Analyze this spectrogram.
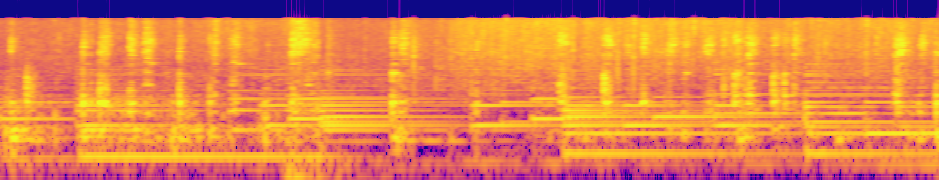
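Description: Lemongrass, shallots and spring onion sizzling in hot oil in a wok, stirred with a metal ladle that scrapes and clicks against the pan over and over.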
